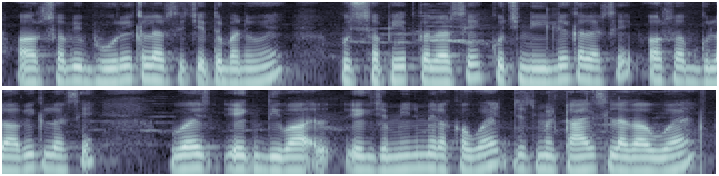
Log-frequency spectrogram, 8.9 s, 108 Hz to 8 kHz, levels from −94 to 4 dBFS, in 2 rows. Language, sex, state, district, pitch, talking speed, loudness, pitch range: Hindi, male, Bihar, Jamui, 140 Hz, 240 wpm, -19 LUFS, 135-150 Hz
